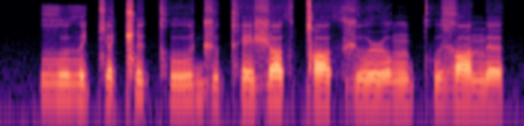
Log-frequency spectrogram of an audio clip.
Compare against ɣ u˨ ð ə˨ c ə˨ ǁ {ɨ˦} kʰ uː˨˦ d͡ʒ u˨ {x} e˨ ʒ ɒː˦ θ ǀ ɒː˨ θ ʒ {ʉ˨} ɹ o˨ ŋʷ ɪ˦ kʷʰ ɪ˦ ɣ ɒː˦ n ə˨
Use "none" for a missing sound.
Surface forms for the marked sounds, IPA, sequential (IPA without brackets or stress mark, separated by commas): ɨ˦, kʰ, u˨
